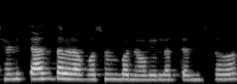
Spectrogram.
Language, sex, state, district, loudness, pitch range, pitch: Marathi, female, Maharashtra, Pune, -19 LUFS, 220-245 Hz, 235 Hz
